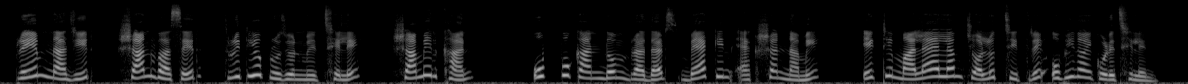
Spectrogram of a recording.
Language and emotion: Bengali, neutral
